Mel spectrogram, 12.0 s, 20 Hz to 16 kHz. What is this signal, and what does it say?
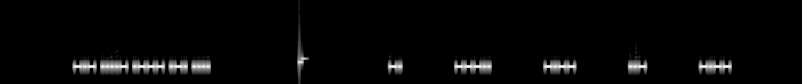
Morse code, heard as a keyed tone, about 34 wpm, spaced as for 15 wpm, 700 Hz. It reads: K4JRH N8YUY
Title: USA Call Signs - 5 Characters - 8x Character Spacing - 35wpm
